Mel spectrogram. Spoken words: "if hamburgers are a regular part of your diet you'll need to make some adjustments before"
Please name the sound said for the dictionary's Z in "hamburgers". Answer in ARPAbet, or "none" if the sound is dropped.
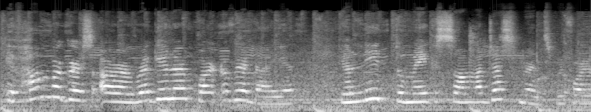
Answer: S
